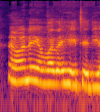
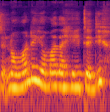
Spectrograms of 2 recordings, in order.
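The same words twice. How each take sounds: First: Faster and punchier, savouring it; gleeful repeat. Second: Said in the usual way. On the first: Real, not acted. Vlogger repeating a comment she loves, gleeful. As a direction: relish every word of it.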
